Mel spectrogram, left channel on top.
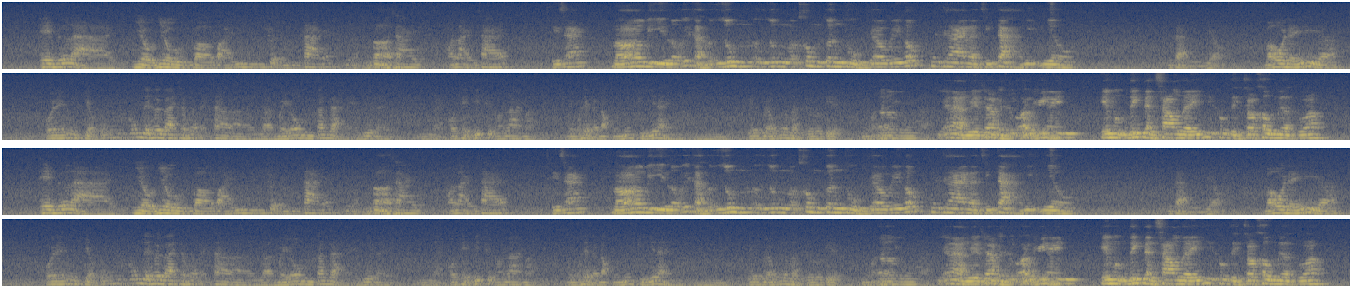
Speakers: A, on the right; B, on the right.
A: thêm nữa là nhiều nhiều bờ- bài in truyện là bị sai á nhiều bản dịch
B: rồi
A: thì bị sai online bị sai đấy
B: chính xác nó bị lỗi cả nội dung nội dung nó không tuân thủ theo cái gốc với thứ hai là chính tả bị nhiều
A: Dũng cảm mình nhiều và hồi đấy thì à, hồi đấy mình kiểu cũng cũng thấy hơi ba chấm là tại sao là là mấy ông tác giả này bây giờ lại lại có thể viết truyện online mà mình có thể đọc đọc miễn phí thế này mà ừm, thế mấy ông tác giả lấy đâu ra tiền cùng hóa
B: Ờ,
A: ra là
B: nghĩa là người
A: ngày trước
B: ta
A: ngày
B: phải
A: trước
B: có
A: chưa có như
B: cái
A: thế này
B: cái mục đích đằng sau đấy chứ không thể cho không được đúng không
